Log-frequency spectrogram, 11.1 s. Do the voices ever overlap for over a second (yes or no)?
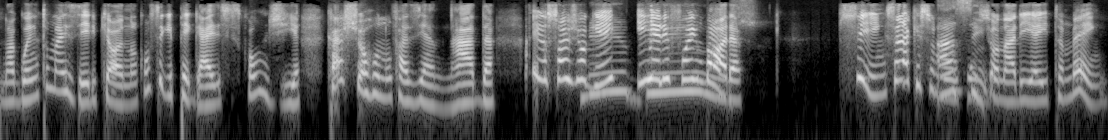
yes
